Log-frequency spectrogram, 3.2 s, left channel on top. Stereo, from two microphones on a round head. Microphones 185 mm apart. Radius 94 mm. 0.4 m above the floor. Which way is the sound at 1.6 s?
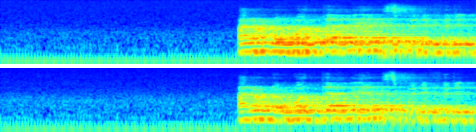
40° right (ahead or behind).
